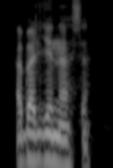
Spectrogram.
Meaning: second-person singular imperfect subjunctive of abaliéner
- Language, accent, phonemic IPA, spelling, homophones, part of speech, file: French, France, /a.ba.lje.nas/, abaliénasses, abaliénasse / abaliénassent, verb, LL-Q150 (fra)-abaliénasses.wav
